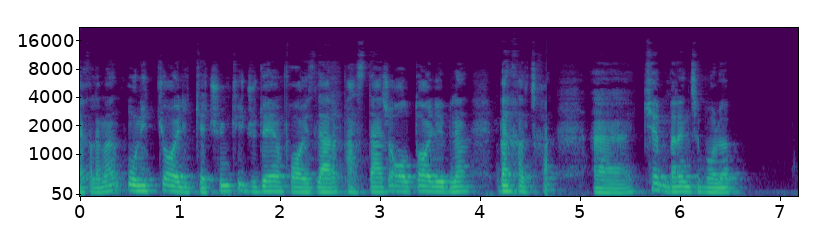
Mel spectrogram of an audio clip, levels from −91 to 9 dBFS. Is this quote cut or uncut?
cut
